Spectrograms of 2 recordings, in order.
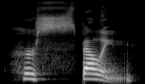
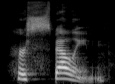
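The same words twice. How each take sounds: First: The phrase is said at a slower pace. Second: The phrase is said at a faster pace.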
